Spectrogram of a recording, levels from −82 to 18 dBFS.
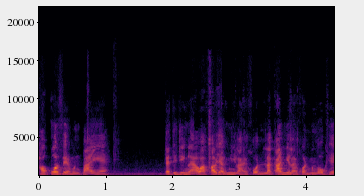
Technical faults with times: none

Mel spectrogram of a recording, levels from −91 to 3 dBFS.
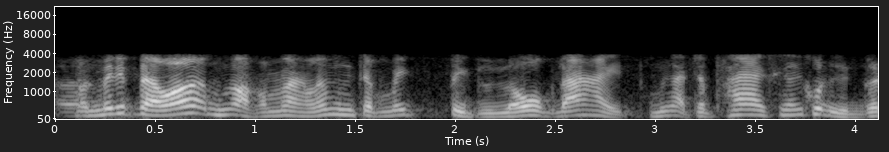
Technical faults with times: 0.00-4.12 G.729 codec
0.93-0.99 VoIP packet loss concealed by the speech codec

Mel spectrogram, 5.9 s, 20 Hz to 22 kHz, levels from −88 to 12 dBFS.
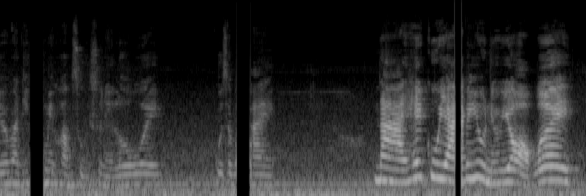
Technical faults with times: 0.30-0.46 Bluetooth dropout
2.37-2.52 Bluetooth dropout
4.55-4.64 Bluetooth dropout

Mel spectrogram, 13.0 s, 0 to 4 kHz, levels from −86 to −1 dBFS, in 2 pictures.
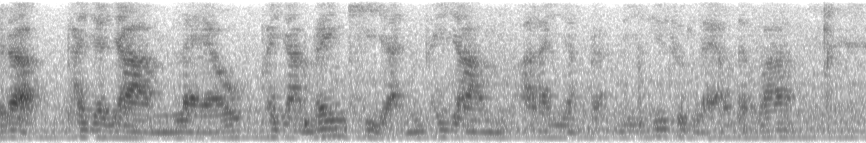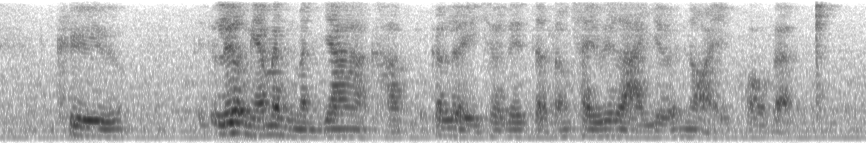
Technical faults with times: none

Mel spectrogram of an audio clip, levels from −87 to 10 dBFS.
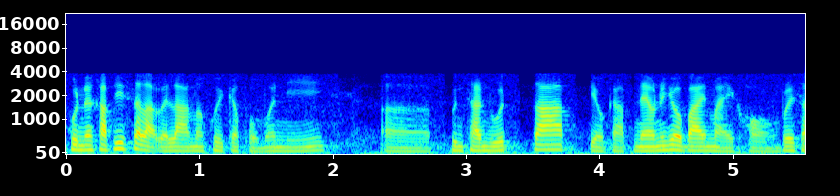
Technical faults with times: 1.36 sound dropped by the voice detector
2.04-2.36 comfort noise in place of the background
3.40-3.52 comfort noise in place of the background
3.82-3.94 comfort noise in place of the background

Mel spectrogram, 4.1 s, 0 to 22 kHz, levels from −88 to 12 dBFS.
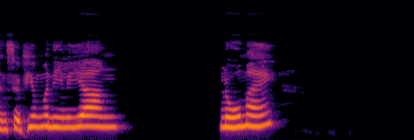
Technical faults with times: none

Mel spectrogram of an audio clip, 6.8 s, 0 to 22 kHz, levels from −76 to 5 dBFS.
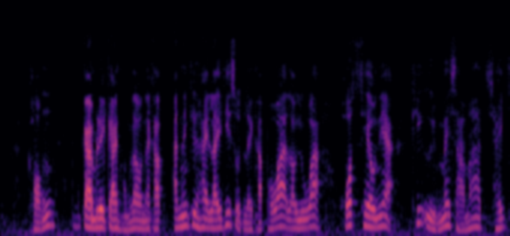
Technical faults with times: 2.11-2.16 compressed frames skipped

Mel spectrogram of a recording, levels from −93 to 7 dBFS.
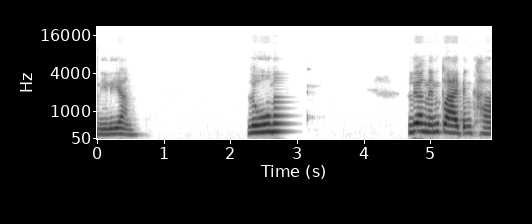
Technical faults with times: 2.65-3.16 long network dropout
4.70-4.84 short concealed packet loss

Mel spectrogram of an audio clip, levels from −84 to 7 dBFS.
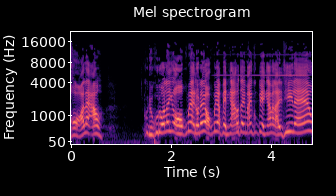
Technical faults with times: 2.79-4.82 feedback whistle

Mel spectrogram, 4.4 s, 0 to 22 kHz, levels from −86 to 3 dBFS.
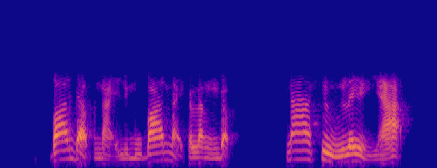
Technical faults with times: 0.00-4.37 G.729 codec

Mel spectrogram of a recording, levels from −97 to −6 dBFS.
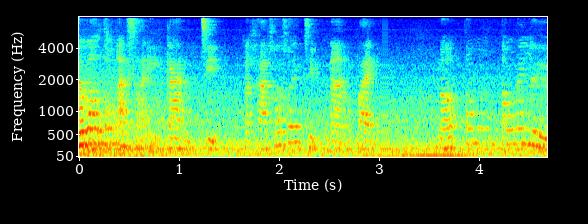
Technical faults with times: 0.05-1.47 automatic gain falling
3.04-3.10 repeated buffer

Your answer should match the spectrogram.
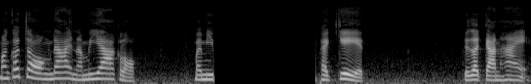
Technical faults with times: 2.14-3.16 rebuffering stall

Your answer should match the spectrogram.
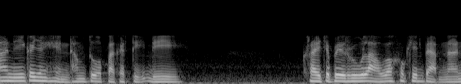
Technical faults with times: none

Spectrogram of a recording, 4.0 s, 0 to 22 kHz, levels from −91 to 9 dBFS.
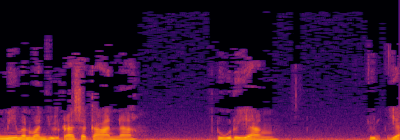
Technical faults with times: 0.00-4.00 WMA compression

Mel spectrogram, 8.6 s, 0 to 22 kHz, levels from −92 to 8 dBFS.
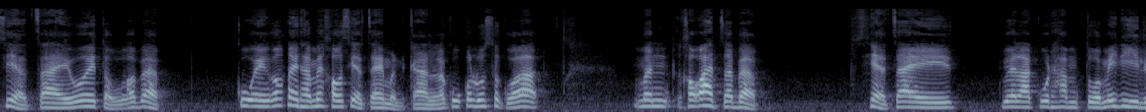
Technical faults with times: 0.89-0.97 short concealed packet loss
2.09-2.17 short concealed packet loss
3.67-3.70 short concealed packet loss

